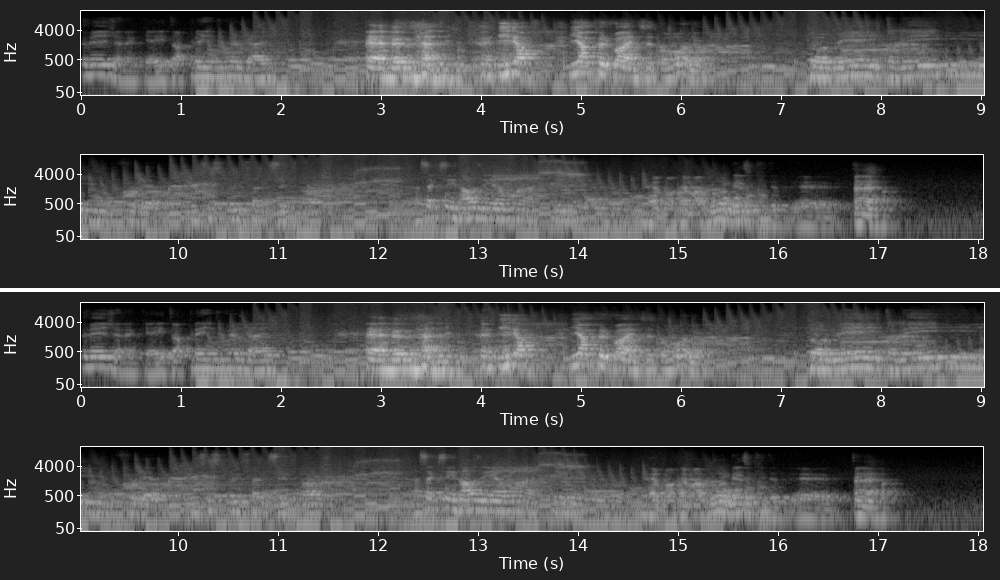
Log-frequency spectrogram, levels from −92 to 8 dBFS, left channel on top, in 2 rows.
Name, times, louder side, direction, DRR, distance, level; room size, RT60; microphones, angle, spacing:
voice 1, 0.0-1.9 3.5-3.7 4.0-4.5 7.3-11.6 12.2-17.1, right 1 dB, 35° right, 3.5 m, -35 dB
sound 1, 1.1-15.9, left 1 dB, 5° left, 1.4 m, -38 dB
voice 2, 2.8-6.4 16.8-17.0, left 3 dB, 90° left, 1.8 m, -25 dB
20.0 x 7.5 x 9.1 m
head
